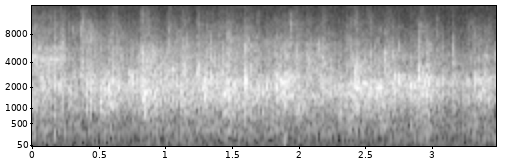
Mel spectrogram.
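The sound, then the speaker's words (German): Sustained audience applause for two masons, a dense crackle of many hands clapping steadily for several seconds with no break and no talking over it. “Ein Applaus für unsere zwei Maurer.”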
